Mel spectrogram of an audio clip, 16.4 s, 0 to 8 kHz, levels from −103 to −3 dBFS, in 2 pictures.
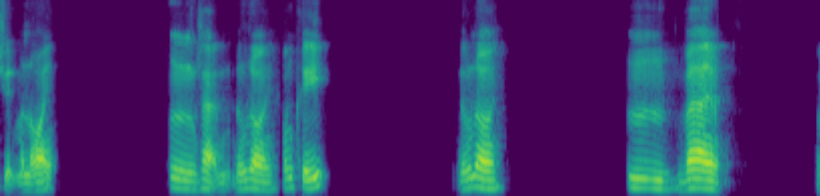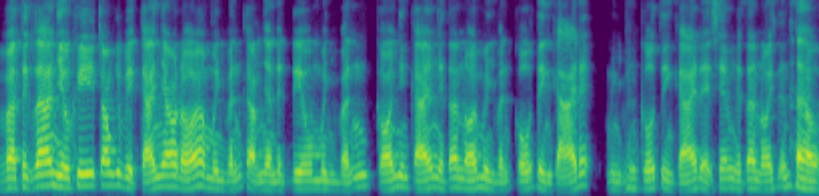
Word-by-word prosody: chuyện - - -12
mà - - -8
nói. - - -1 1.2
Ừm, 130 -5 -6
thật, - - -2
đúng 125 +1 -9
rồi, 120 -4 -2
không 145 +2 -10
khí. 135 -1 -4 1.3
Đúng 130 +4 -8
rồi. 135 -3 +1 1.3
Ừm, 135 -4 -7
và 135 +1 +3 1.0
và 145 +4 +4
thực 155 0 -1
ra 175 +3 +7
nhiều 160 -5 +4
khi 180 +3 +4
trong 180 0 +2
cái 185 - +1
việc 150 - -1
cãi - - +4
nhau 165 0 +4
đó 135 -2 +4
á 175 - +5
mình 135 -4 -4
vẫn 125 +4 -3
cảm 115 - +1
nhận 120 -1 0
được 120 - -5
điều 125 0 0
mình 125 -2 -5
vẫn 155 +10 -2
có 125 +1 +3
những 160 +1 -2
cái 130 +2 +3
người 140 -3 -2
ta 150 - +2
nói 130 -2 +2
mình 140 -5 -3
vẫn 115 +3 -6
cố 125 - -2
tình 115 -3 -3
cãi 105 - +1
đấy, 185 - -3
mình 120 -2 -10
vẫn 140 -2 -10
cố 135 +1 -1
tình 130 -5 -6
cãi - - +2
để - - -2
xem 145 0 -4
người 125 - -4
ta 140 - +1
nói 125 -1 -1
thế - - -5
nào. 125 -2 +6
135 Hz, 210 wpm, -21 LUFS, 125-150 Hz, 1.3 s, ra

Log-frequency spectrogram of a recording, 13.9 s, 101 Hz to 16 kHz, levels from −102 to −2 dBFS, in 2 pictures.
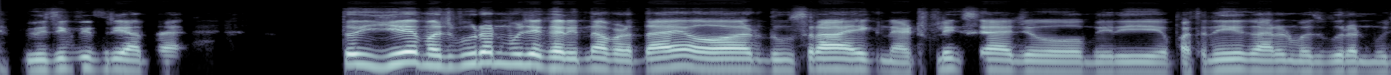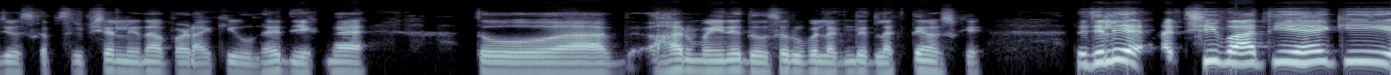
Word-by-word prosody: music 145 +2 -6
भी 170 - -6
free 150 - -4
आता 130 -2 -5
है, - - -10 0.8
तो 210 - +5
ये 210 +4 +6
मजबूरन 205 +5 +1
मुझे 210 -1 +2
खरीदना 160 -1 +3
पड़ता 140 +2 -1
है 185 +3 +4
और 155 -1 +3
दूसरा 145 +2 +1
एक 145 -1 -1
नेटफ्लिक्स 130 +5 -8
है 145 -1 0
जो 125 -1 -7
मेरी 120 0 -10 0.2
पत्नी 140 +3 -8
के 150 - -3
कारण 135 -1 -6
मजबूरन 125 0 -10
मुझे 120 0 -13
सब्सक्रिप्शन 125 +4 -10
लेना 125 0 -6
पड़ा 115 -1 -7
कि 125 - -12
उन्हें 120 +4 -10
देखना 125 +2 -7
है 120 - -1 0.6
तो 125 - -7 0.2
अ, 115 0 -1 0.3
हर 145 0 -1
महीने 135 +1 -3
₹200 130 0 -7
लगते 125 +1 -7
लगते 115 - -5
हैं - - -3
उसके, - - -12
तो 210 - -11
चलिए, 260 +4 +8
अच्छी 270 0 +1
बात 230 +2 +8
ये 240 -2 +6
है 255 - +7
कि 255 - 0
140 Hz, 205 wpm, -23 LUFS, 125-165 Hz, 0.8 s, चलिए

